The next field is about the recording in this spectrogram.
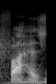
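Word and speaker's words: Fages: They pronounce it in Spanish, Fajes.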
